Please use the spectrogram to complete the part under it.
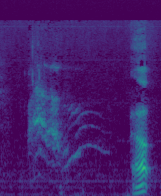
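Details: Indoor domestic cat, one of two cats in a home, gives a long, bending meow that drifts downward. It ends in a short, loud, harsh burst as a woman speaks softly nearby.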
